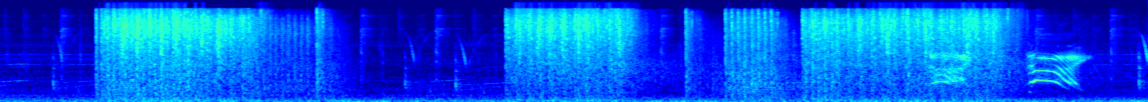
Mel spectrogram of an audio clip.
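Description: Turret gunfire in a Starfield sci-fi shooter comes in long loud automatic bursts separated by short gaps, with a voice speaking between volleys and some electronic chirps near the end.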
